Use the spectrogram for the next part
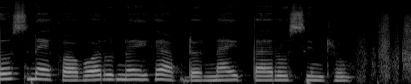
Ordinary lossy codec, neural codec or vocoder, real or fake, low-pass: none; vocoder, 44.1 kHz, 128 mel bands, Pupu-Vocoder; fake; none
